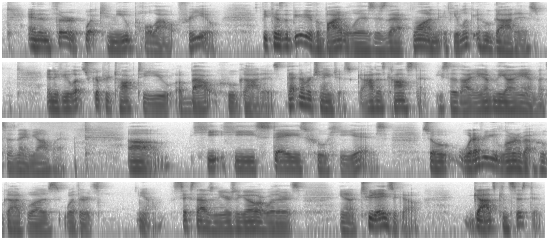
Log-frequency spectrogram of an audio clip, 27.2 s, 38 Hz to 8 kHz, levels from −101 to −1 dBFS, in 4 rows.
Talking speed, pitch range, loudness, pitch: 195 wpm, 80-95 Hz, -33 LUFS, 90 Hz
